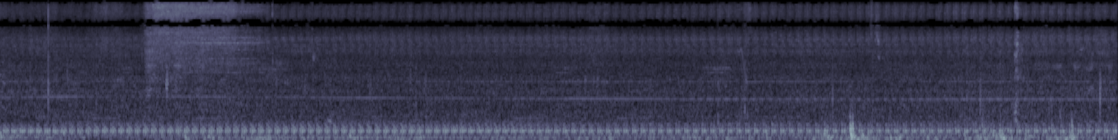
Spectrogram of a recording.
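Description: Stationary Meitetsu electric train's onboard machinery running with a steady, rapid pulsing hum and a faint steady whine. There is a short hiss of air about two seconds in, and a couple of sharp knocks near the end.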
